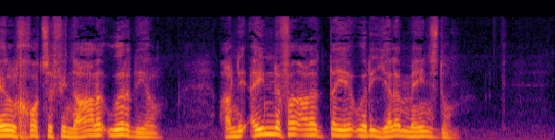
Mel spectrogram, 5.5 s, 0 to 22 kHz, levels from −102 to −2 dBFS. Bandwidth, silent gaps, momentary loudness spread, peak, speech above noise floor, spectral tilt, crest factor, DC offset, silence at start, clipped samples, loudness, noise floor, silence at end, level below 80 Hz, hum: 13 kHz; none; 9 LU; -8 dBFS; 41 dB; -7.5 dB/octave; 16 dB; under 0.1%; 0 s; under 0.1%; -24 LUFS; -63 dBFS; 1 s; -58 dBFS; none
